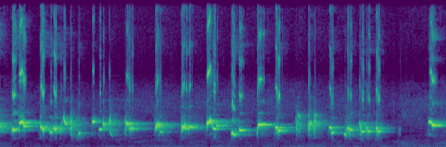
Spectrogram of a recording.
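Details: {'text': 'Yellow-vented bulbul singing a long, rapid fighting song used as a lure to provoke other bulbuls into singing: bright, bubbly whistled notes tumbling up and down in quick succession, with a short pause near the end before a final phrase.'}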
